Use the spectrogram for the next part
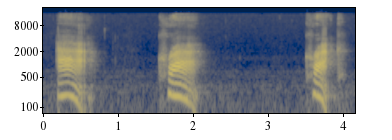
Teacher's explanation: lots of jaw drop for this one the back of the tongue lifts the tip of the tongue stays down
